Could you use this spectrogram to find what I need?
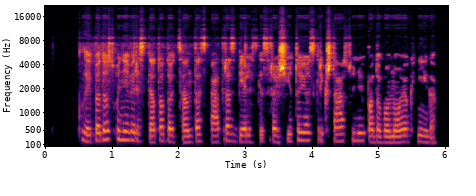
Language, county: Lithuanian, Telšiai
